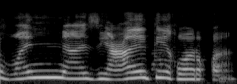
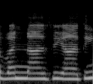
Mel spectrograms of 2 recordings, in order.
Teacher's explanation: وَالنَّازِعَاتِ غَرْقًا، make sure کیجیے گا واؤ ون، ٹھیک ہے، نون پہ آپ نے غنہ کرنا ہے بالکل 2 کاؤنٹ، ٹھیک ہے، یہ نہیں کر کے ون نازیاتی نہیں، ون نازیاتی نہیں ہے، ون پورا نیزل ساؤنڈ میں جانا چاہیے، 2 کاؤنٹ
